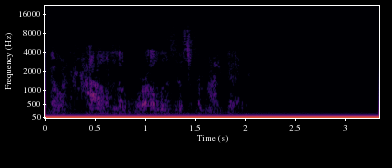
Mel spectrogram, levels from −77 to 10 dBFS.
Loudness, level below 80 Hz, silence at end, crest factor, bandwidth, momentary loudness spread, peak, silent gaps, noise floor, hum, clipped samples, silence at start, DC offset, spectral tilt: -52 LUFS; -68 dBFS; 0 s; 20 dB; 16.5 kHz; 11 LU; -24 dBFS; none; -75 dBFS; none; under 0.1%; 0 s; 5%; -4.5 dB/octave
